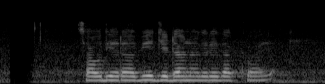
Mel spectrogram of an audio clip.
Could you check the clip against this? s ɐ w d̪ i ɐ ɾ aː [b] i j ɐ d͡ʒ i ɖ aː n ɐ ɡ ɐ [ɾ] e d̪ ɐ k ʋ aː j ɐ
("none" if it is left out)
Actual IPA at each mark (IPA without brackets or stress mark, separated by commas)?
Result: b, ɾ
